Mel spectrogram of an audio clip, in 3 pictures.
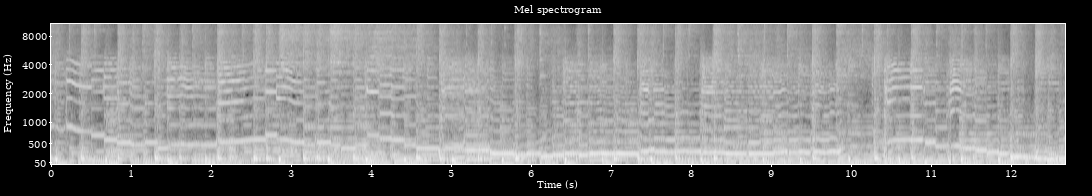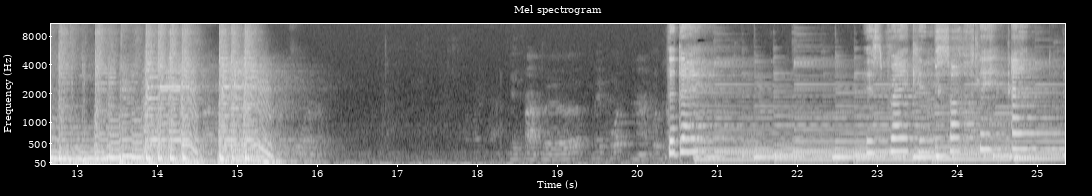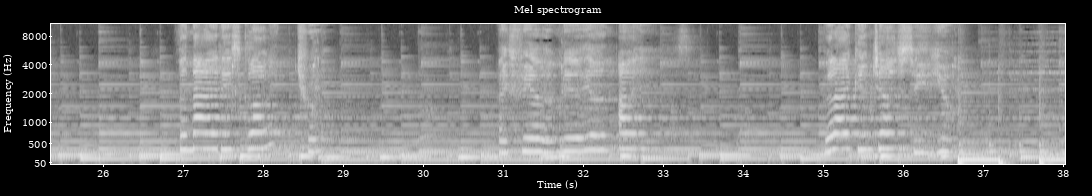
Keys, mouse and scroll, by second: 1.1-11.6 drag, 11.6-13.4 scroll up 1, 13.4-14.0 scroll down 1, 14.0-15.7 scroll up 2, 15.7-16.9 scroll down 1, 16.9 h, 18.9-24.4 drag, 24.4-26.2 scroll down 2, 26.2-29.4 scroll up 8, 29.4-31.1 scroll down 7, 31.1 click, 31.7-33.3 middle drag, 33.3-38.0 drag.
